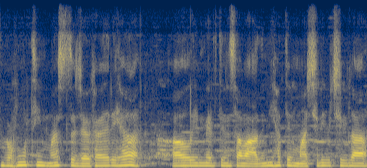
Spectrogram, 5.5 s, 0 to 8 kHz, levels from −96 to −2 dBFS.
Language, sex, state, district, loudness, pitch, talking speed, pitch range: Chhattisgarhi, male, Chhattisgarh, Sarguja, -15 LUFS, 130 Hz, 195 wpm, 125-135 Hz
